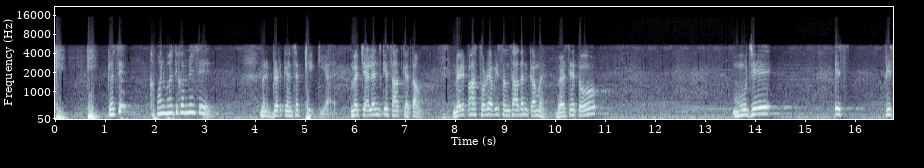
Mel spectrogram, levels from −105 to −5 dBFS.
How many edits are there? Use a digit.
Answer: 1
